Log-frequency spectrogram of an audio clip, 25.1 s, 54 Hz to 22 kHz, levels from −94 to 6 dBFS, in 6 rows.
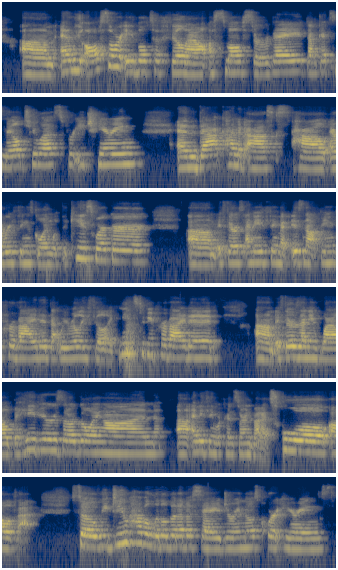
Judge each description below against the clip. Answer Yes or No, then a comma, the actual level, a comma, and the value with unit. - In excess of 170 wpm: Yes, average, 200 wpm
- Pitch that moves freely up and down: No, average, 3.0 semitones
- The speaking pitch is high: Yes, high, 220 Hz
